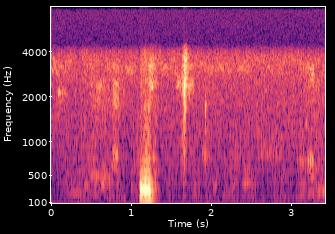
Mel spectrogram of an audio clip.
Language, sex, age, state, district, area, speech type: Santali, male, 18-30, West Bengal, Birbhum, rural, conversation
